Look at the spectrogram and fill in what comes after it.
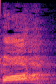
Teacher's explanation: ন এর সাথে কিন্তু আমরা অ উচ্চারণ করি না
